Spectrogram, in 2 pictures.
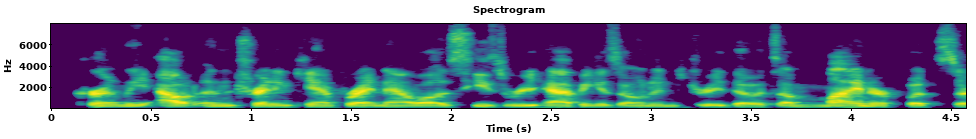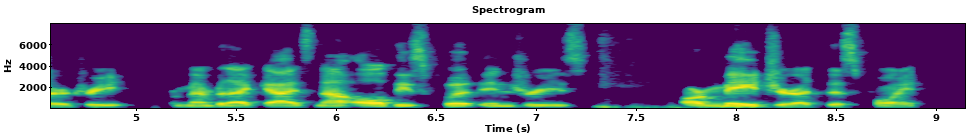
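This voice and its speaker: A man speaks at a fairly quick pace in a fairly low voice, his tone bright and sharp and his intonation flat and monotone, against a quiet background. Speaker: football podcast co-host. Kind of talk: casual chat. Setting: live stream. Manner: newsreader-like, polished.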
